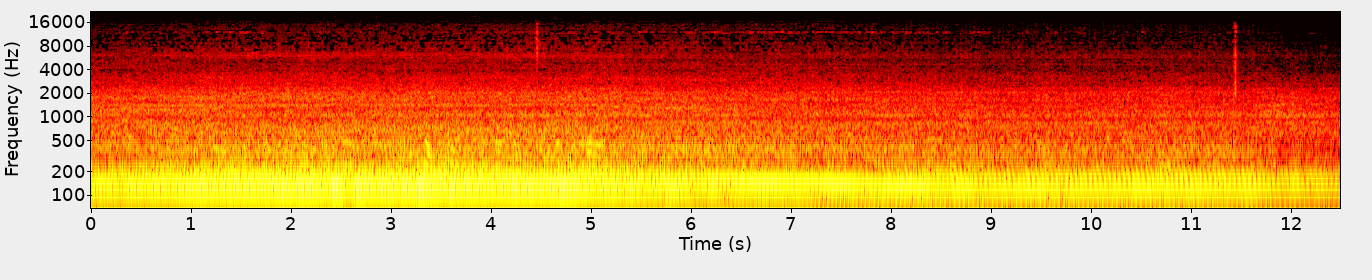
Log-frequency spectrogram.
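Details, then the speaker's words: Honda EU3000is generator in eco mode with cheap aftermarket Huayi carburetor and factory servo: steady, even low hum easing down a little in speed and holding there without hunting; runs way better than before. "Yeah, that runs way better. I don't know what was the deal, why that thing kept surging and I couldn't get it to not."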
